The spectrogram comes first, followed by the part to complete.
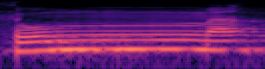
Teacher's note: थुम्मा मीम पर तशदीद है, थुम्मा यहाँ 1 अलिफ के बराबर गुन्ना करके पढ़ेंगे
